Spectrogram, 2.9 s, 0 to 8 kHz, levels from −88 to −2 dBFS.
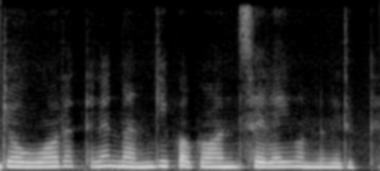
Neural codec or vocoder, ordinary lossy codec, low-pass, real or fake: codec, 16 kHz, 0.5 kbps, FunCodec, trained on LibriTTS, 25 frames a second; none; none; fake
